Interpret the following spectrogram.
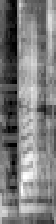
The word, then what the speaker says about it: debt: B can be silent when it's before a T as well.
